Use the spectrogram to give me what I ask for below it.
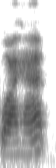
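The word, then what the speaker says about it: ŷ: a regression line it's y hat you pronounce that y hat equals a plus BX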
